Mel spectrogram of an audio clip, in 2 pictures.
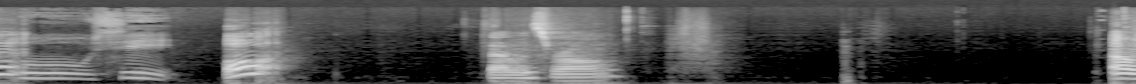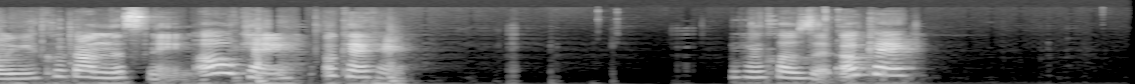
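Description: A young woman speaks calmly and clearly, close to a microphone, in short phrases with pauses.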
